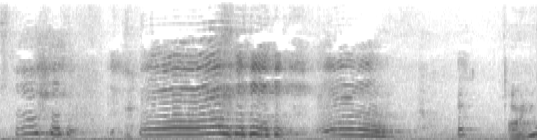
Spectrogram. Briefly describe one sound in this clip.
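A little girl squeals and babbles in a high voice.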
